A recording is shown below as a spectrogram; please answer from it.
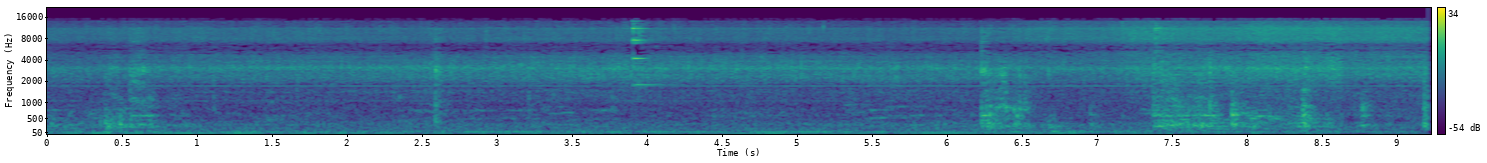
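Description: Tomatoes drop into a spice paste already frying in the pan, bringing a steady loud sizzle with occasional scrapes and clinks of stirring throughout.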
